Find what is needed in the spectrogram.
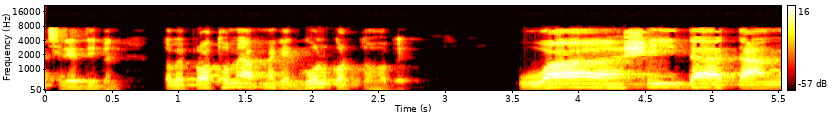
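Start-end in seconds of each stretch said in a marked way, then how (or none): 3.5-5.5 slow melodic chanted recitation; Quran recitation. Shown as a demonstration. Teacher chanting verse slowly for students. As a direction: chant each word drawn out for students to repeat.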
